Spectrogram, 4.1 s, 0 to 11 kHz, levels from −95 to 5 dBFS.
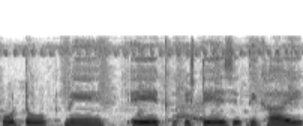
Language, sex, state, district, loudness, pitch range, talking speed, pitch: Hindi, female, Madhya Pradesh, Umaria, -15 LUFS, 195-205 Hz, 75 wpm, 200 Hz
